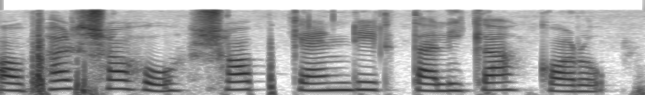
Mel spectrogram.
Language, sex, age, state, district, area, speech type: Bengali, female, 30-45, West Bengal, Purba Medinipur, rural, read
